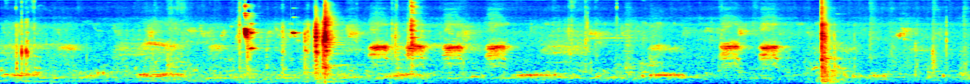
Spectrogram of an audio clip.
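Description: Crows cawing repeatedly in short calls. A few sharp clicks cut in about four to five seconds in and again about twelve seconds in.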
